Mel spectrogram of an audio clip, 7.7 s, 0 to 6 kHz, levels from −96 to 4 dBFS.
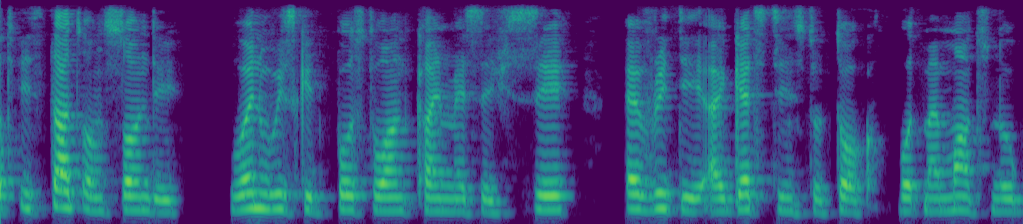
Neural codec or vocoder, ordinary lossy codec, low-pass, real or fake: none; AAC, 48 kbps; 5.4 kHz; real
